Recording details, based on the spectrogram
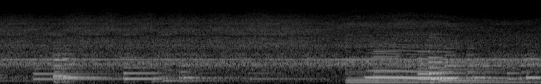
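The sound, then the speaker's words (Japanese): A hair dryer blows steadily as an older brother dries his younger sister's hair, its continuous airy whir holding an even level throughout, with gentle background music playing over it. “そんなドライヤー使わなくてもすぐ乾くんだけどね。”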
